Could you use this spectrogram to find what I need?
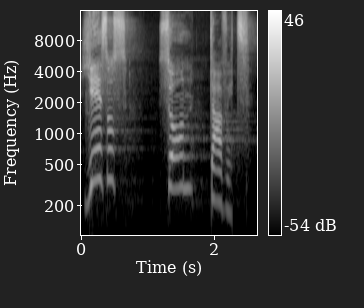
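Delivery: a high, slow call across a crowd; crying out. Acted. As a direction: call out to him, drawn out and pleading. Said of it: "rief er".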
